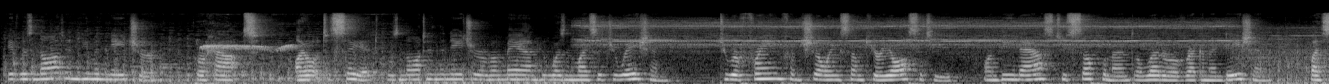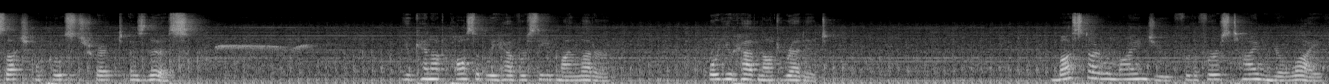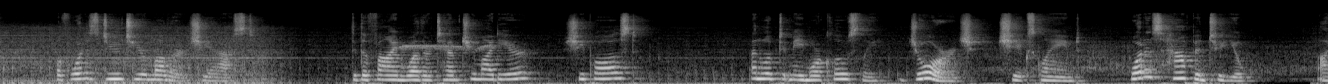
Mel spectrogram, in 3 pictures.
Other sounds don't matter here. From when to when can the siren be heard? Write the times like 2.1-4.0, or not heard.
not heard.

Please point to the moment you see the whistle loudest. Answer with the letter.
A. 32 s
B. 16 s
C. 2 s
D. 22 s
C.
